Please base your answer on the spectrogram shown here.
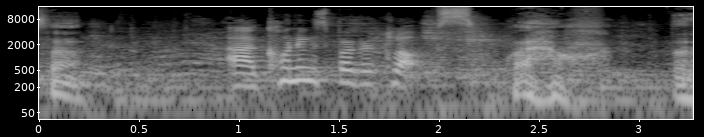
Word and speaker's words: Königsberger Klops: How do you pronounce that? Königsberger Klops.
